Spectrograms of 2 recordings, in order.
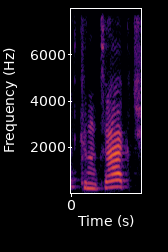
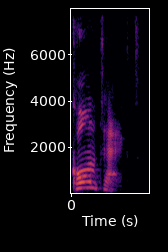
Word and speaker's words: contact: Number two, do you have his contact? Do you have his contact? Did you notice any difference in the pronunciation of these two words?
